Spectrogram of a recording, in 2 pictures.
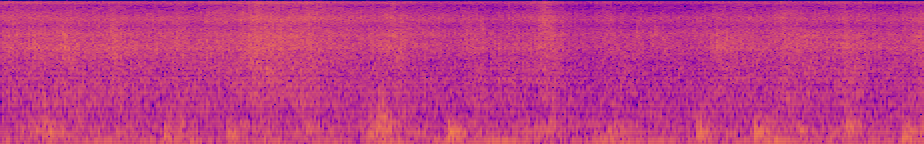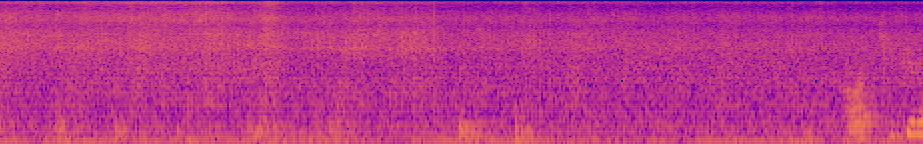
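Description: Chicken stir-fries in a pan for Pad Thai with a constant soft sizzle, punctuated by irregular scraping and tapping as it is turned, all fairly quiet and close.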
